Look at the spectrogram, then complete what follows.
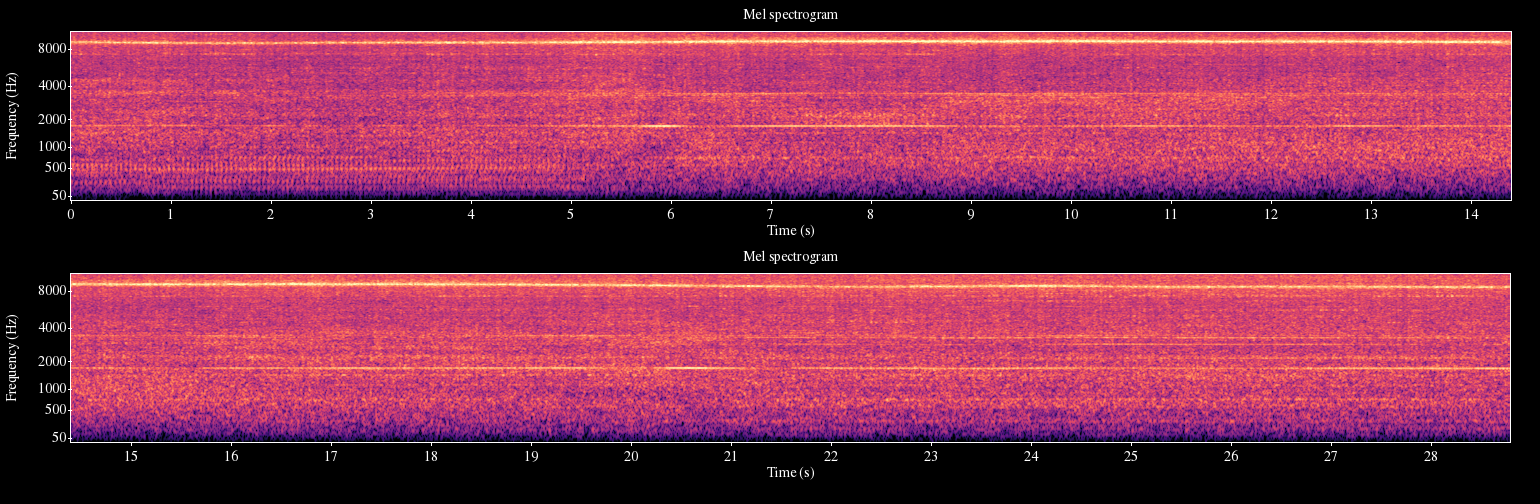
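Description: Helicopter in cruise flight heard from inside the cabin: a loud, steady rush of rotor and engine noise carrying two thin, steady high whines. A lower hum fades out about five seconds in.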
